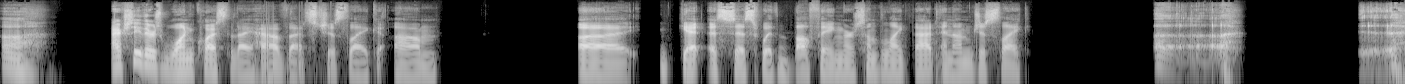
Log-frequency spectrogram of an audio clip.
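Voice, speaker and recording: A man's voice: fairly low pitch, takes it slowly, a bit bright, smooth, no room sound, clean studio sound. A man streaming casually, rambling with many fillers as he reads chat aloud, still coughing after an illness.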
